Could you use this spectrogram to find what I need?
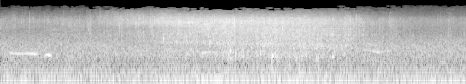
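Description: Bicycle tyres splash through a shallow puddle.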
